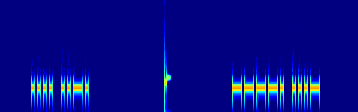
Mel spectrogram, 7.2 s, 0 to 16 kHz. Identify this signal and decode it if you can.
Morse code, heard as a keyed tone, about 20 wpm, 690 Hz. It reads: HF 9V
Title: Two Letter-Number Combinations - 20wpm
